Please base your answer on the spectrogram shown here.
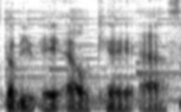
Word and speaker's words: walks: There's a silent L in walks, of course, WALKS.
